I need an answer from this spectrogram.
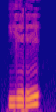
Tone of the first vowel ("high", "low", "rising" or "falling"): low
